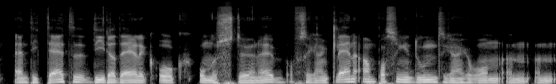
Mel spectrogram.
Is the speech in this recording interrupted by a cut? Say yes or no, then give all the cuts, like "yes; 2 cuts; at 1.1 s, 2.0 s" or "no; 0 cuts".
yes; 1 cut; at 2.8 s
